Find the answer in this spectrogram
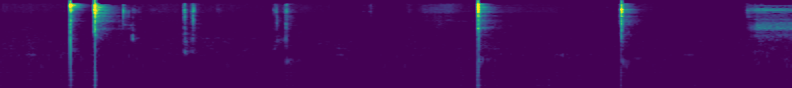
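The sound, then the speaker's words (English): DynaVap vaporizer clicking as it heats, heard as several sharp, dry clicks scattered irregularly, some close together in quick pairs, with silence between them. “There you go. You had the first click, and that's how you know that you're ready to hit your pen.”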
